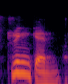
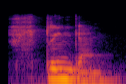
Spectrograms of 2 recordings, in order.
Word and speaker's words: trinken: Let's say the word is trinken. Stringen. Yeah. Not STRI. trinken.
